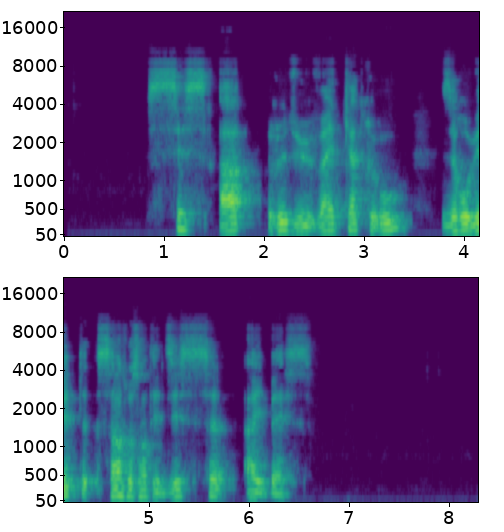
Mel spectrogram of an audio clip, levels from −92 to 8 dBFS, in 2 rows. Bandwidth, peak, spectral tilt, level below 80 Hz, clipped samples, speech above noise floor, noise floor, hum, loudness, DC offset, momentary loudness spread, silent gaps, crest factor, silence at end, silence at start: 9.8 kHz; -2 dBFS; -5 dB/octave; -58 dBFS; under 0.1%; 57 dB; -77 dBFS; none; -21 LUFS; under 0.1%; 9 LU; none; 20 dB; 1.7 s; 0.85 s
